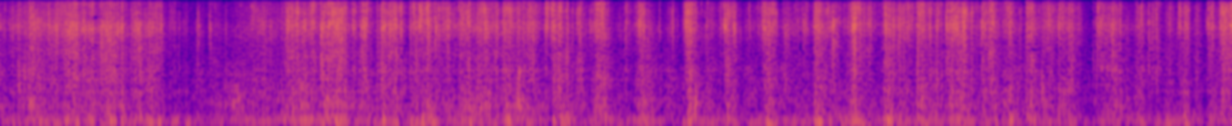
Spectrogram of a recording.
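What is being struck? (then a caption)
Beaded sequin fabric purse. Long acrylic nails scratch across a black beaded sequin fabric purse, raking over its beaded body and bead fringe. The result is a dense, bright, crinkly rasp of rapid, irregular strokes with brief pauses, mostly high hiss with very little low end.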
